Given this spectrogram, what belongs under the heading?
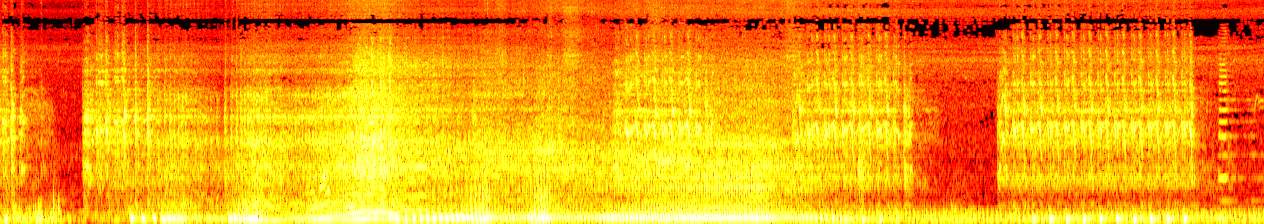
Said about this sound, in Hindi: पहले इसको स्टार्ट कर रहे ये स्टार्ट हो गई है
